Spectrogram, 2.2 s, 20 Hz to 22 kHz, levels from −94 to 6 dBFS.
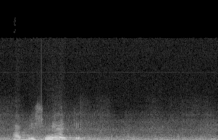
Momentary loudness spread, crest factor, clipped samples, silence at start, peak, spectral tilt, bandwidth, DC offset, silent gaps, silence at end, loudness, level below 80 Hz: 20 LU; 16 dB; under 0.1%; 0 s; -6 dBFS; -9 dB/octave; 7.2 kHz; 2%; none; 0 s; -19 LUFS; -44 dBFS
